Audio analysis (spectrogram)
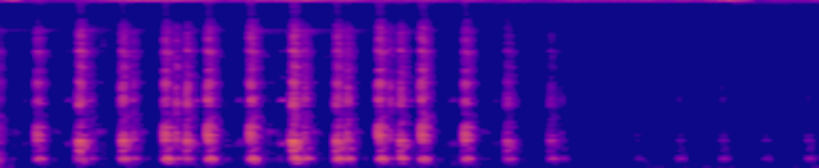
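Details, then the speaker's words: Atari Millipede arcade PCB in game mode with no POKEY errors in test, harsh buzzy distorted sound bursts about four a second; POKEY chip suspected bad or poorly seated, being swapped to check. "That sounds pretty terrible, doesn't it?"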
